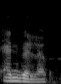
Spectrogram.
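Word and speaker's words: envelope: और ई वाला जो है इसका उच्चारण भी अलग होता है। इसको पढ़ा जाता है एनवेलप, है ना।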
